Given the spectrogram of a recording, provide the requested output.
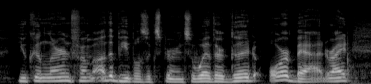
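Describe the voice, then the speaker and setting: Over a silent background in a very clean recording, a man with an American accent speaks at a fairly high pitch. He has a normal speaking voice with ordinary pitch variation. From Israel. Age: 40s. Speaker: musician and producer. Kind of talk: casual interview.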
